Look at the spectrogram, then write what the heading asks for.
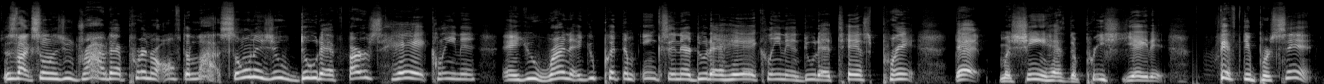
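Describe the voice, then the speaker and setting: A man's voice: extremely high pitch, moderate pace, no room sound, studio quality. An American man giving casual, unscripted opinions as a video host, blunt and colloquial, repeating phrases for emphasis. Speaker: video host and print equipment reviewer.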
